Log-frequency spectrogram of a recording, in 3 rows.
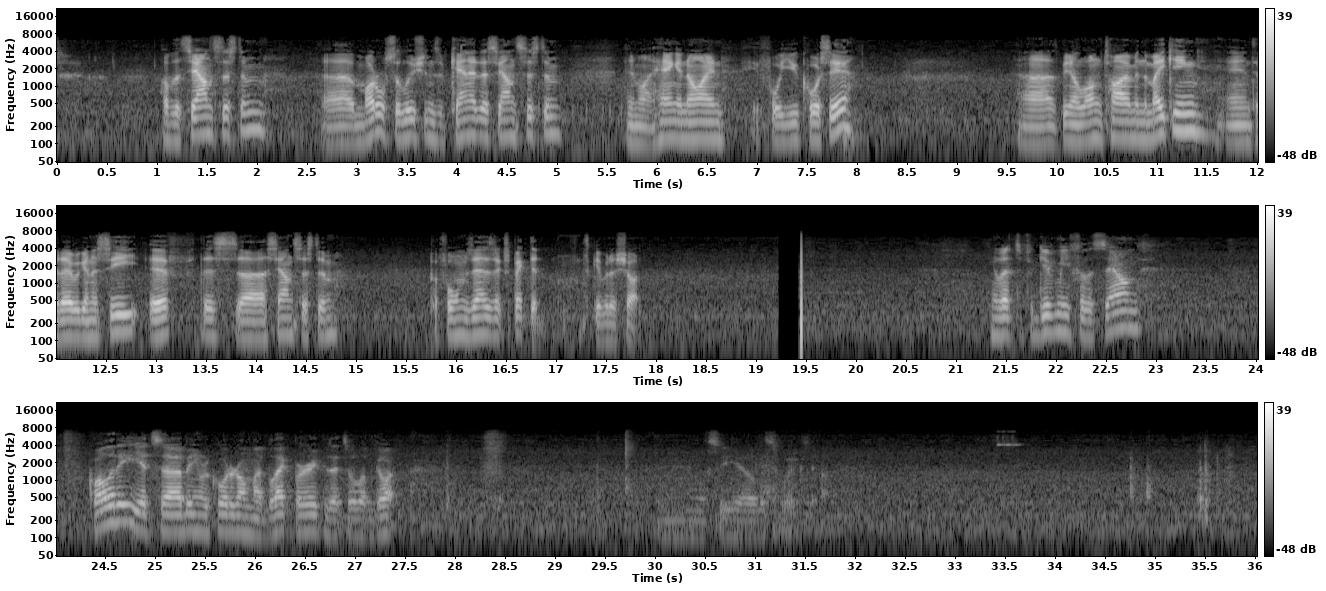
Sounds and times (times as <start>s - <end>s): Speech: 1.0s - 5.1s, 5.7s - 8.1s, 9.6s - 14.9s, 15.7s - 17.9s, 21.3s - 23.0s, 24.3s - 27.5s, 30.0s - 31.8s.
